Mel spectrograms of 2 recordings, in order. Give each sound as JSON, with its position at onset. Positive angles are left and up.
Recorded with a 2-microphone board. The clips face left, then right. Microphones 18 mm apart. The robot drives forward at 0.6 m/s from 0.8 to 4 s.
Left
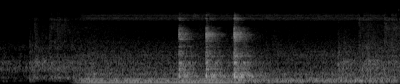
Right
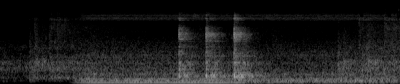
{"t": 1.8, "sound": "knocking", "side_deg": 5, "distance_m": 2.0}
